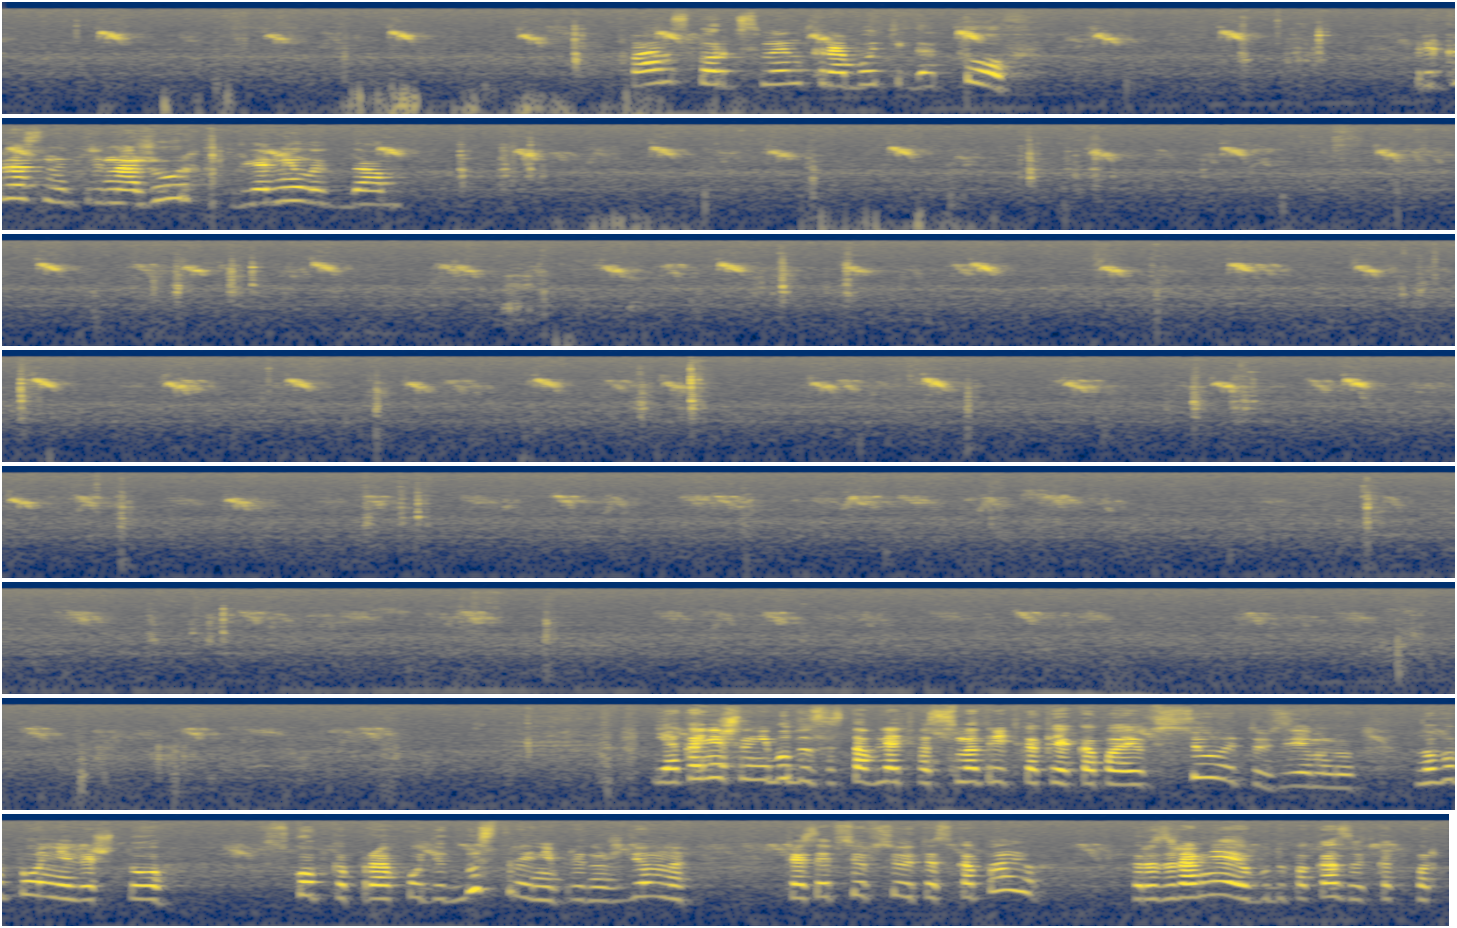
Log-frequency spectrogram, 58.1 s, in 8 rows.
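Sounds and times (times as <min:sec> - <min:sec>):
small bird chirping: 0:00.4 - 0:45.7
faint clicks: 0:15.2 - 0:16.0, 0:24.8 - 0:25.4.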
